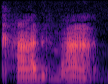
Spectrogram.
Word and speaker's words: Cadfan: way said David Evans you pronounced that Cod man by the way what F is always a V sound in Welsh Cadman's way no it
